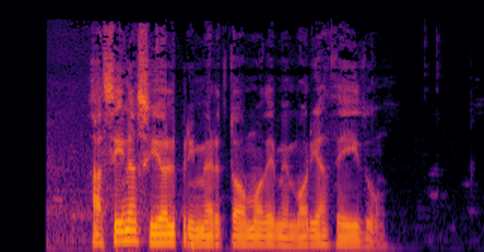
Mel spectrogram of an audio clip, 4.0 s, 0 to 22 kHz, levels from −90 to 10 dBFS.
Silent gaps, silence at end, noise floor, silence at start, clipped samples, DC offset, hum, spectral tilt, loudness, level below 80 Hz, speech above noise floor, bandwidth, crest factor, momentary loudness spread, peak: none; 0.85 s; -62 dBFS; 0.75 s; under 0.1%; under 0.1%; none; -5 dB/octave; -17 LUFS; -42 dBFS; 45 dB; 16.5 kHz; 18 dB; 10 LU; -2 dBFS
